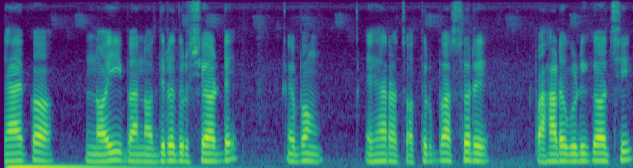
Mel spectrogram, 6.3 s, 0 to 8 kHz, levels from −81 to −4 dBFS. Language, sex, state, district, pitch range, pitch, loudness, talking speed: Odia, male, Odisha, Khordha, 130-140 Hz, 135 Hz, -18 LUFS, 140 wpm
